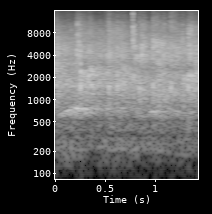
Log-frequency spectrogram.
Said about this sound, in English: Yeah, let's go. Let's clap right now.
